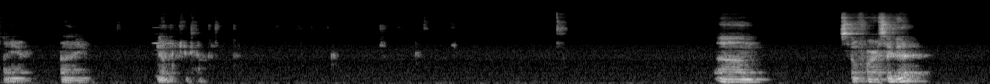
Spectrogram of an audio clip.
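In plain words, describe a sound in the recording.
A man speaks calmly through an online call microphone, in short phrases with pauses.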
